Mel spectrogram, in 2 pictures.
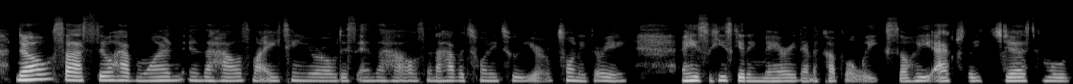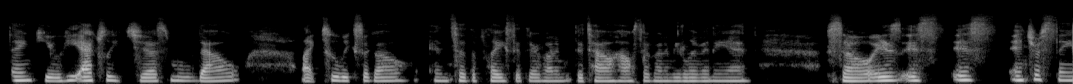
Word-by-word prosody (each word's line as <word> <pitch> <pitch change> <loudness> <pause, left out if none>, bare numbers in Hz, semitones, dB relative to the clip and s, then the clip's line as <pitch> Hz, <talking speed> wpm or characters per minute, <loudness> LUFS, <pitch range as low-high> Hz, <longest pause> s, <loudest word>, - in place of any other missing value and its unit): no, 220 +4 +9
so, 215 -5 +3
I 185 -1 +7
still 190 +1 +1
have 185 -2 +2
one 175 +2 0
in 175 -1 -3
the 175 - 0
house, 175 +1 -2
my 165 - -1
eighteen-year-old 170 -2 -4
is 160 - -7
in 165 0 -6
the 165 - -4
house 165 +1 -5
and 165 -1 -5
I - - -1
have 170 0 -1
a - - -2
twenty-two-year 165 0 -6
23, 165 -2 -2 0.5
and 170 - +6
he's 180 -1 +6
he's 180 +3 0
getting 155 -2 +1
married 150 +1 -2
in 145 - -4
a - - -6
couple - - -5
of - - -6
weeks - - -9
so 150 0 -1
he 165 +2 +1
actually 160 0 0 0.2
just 165 0 +3
moved 160 -1 -3
Thank 190 0 +1
you. 160 -2 +3
He 185 +3 +2
actually 180 0 +4
just 160 +2 0
moved 170 -2 -3
out 170 +7 0 0.6
like - - -1
2 185 -2 +1
weeks 170 +1 -1
ago 165 +1 -2 0.3
into 165 0 -2
the 160 0 -6
place 160 -1 -1
that 155 - -6
they're 160 -1 -2
gonna 160 0 -4
the 155 - -1
townhouse 160 0 -1
they're 165 -1 -4
gonna 160 -1 -3
be 160 0 -3
living 160 0 -2
in, 160 0 -3 0.8
so 160 - +3
it's 180 +3 +5
it's 180 0 -1
it's 200 -1 +1
interesting, 195 -1 +1
165 Hz, 180 wpm, -24 LUFS, 160-180 Hz, 0.8 s, no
